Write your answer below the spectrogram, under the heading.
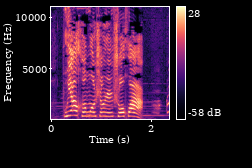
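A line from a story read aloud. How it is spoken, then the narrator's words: Shouting. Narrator (Chinese): 小红鸡 他叫道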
